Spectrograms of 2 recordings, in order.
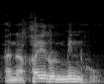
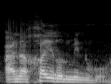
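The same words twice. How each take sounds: First: Iblis's boast. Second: Slower, deliberate boast of Iblis; slow proud boast. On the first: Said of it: "Keadaan ana dalam tu". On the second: Teacher repeats Iblis's boast slowly for students, proud. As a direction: spell out the arrogance word by word. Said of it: "tu perkataan". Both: Retold or imitated.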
